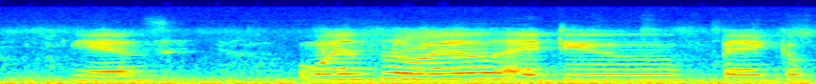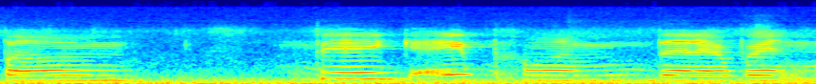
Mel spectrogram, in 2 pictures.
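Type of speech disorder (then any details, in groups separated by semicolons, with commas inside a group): Ataxic dysarthria; Friedreich's ataxia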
